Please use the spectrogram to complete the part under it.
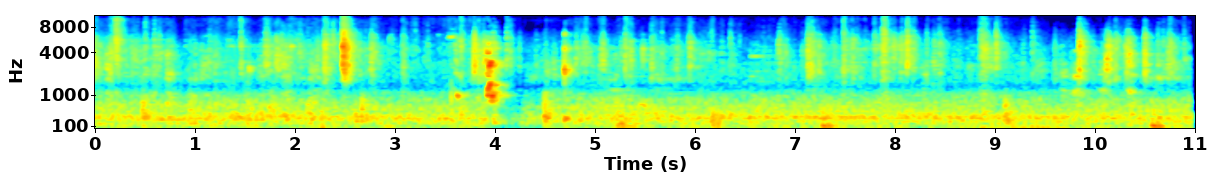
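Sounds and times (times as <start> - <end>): small dogs playing: 0.0 - 11.0
small dog barking: 3.6 - 4.2.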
